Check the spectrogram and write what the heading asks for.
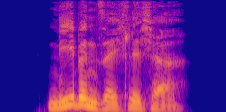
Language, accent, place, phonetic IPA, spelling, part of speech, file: German, Germany, Berlin, [ˈneːbn̩ˌzɛçlɪçɐ], nebensächlicher, adjective, De-nebensächlicher.ogg
- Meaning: 1. comparative degree of nebensächlich 2. inflection of nebensächlich: strong/mixed nominative masculine singular 3. inflection of nebensächlich: strong genitive/dative feminine singular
